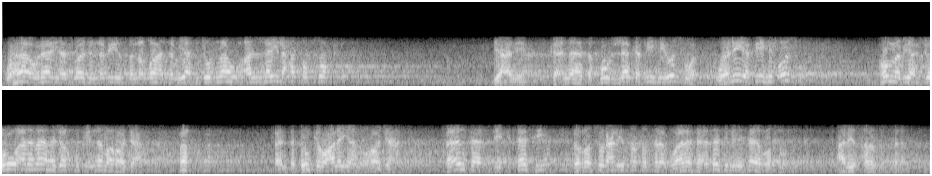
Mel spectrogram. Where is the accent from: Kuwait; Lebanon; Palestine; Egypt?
Egypt; شوف عندنا في مصر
